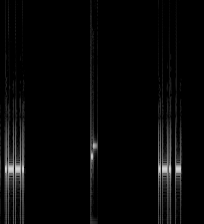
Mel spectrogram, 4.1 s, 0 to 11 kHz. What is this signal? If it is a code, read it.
Morse code, heard as a keyed tone, about 36 wpm, 700 Hz. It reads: P R T
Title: Top Two Letter Combinations in Words 35wpm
